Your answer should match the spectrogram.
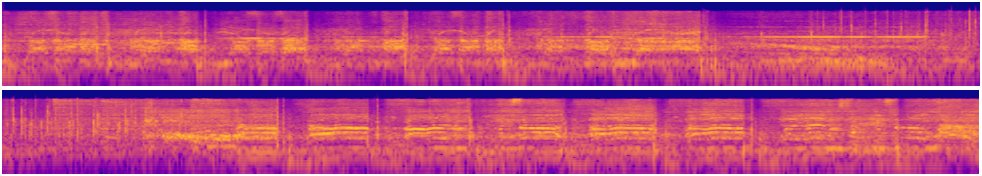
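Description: Eisa drumming: large barrel drums and small paranku hand drums struck together in a steady rhythm over Okinawan music, with shouted calls from the performers.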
